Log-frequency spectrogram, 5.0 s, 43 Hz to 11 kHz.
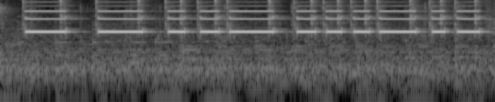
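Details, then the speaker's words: Saeco PicoBaristo SM5478 with E03/E04 errors, brew drive microswitch tested with multimeter continuity beeper while pressed: sharp high beeps in quick uneven bursts; switch closes properly, missed beeps blamed on probe placement. "Jak sprawdzić mikroswitche? Ano tradycyjnym już pipczakiem. Tu nie ma znaczenia, omy. Dotykamy obu tych łapek mikroswitcha."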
